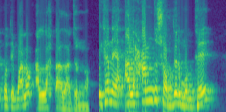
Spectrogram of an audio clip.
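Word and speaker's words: الحمد: এখানে আলহামদু শব্দের মধ্যে হা রয়েছে। এই হাটিকে কণ্ঠনালীর একেবারে মধ্যখান থেকে প্রেসার দিয়ে উচ্চারণ করতে হয়, হা।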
